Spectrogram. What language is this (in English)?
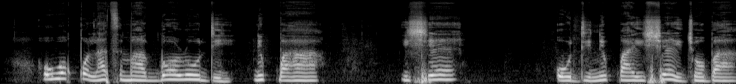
Yoruba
